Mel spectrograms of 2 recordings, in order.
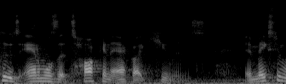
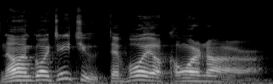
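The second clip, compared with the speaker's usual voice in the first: higher, louder slow threat; menacing snake; 6 semitones higher, 9 dB louder than usual. Acted. The snake threatening to eat the farmer, slow and loud. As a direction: savour the threat.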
